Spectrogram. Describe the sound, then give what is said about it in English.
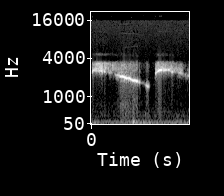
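A person whistles in imitation of an American kestrel's high-pitched call: a sustained shrill whistle gliding downward, a brief break, then a second steady high whistle that tapers slightly, clear and alone. “there's a bird that I hear every now and then above where I live, and it'll be a high-pitched whistle like a hawk, just a”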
